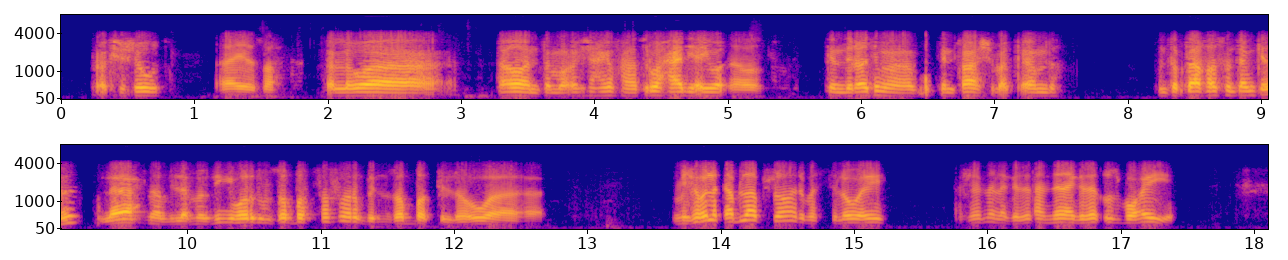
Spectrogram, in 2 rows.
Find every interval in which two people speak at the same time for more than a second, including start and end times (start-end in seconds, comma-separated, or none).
none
